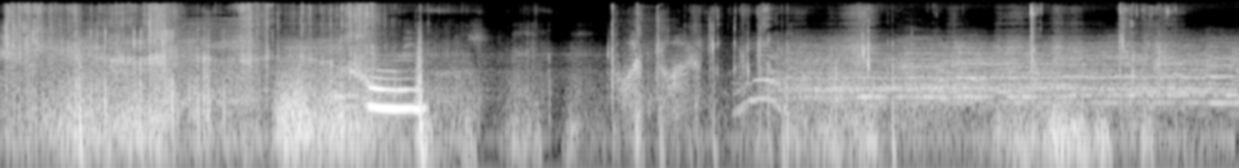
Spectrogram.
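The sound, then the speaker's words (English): Crisp bites into a sweet pepper stick cracker: several sharp, close crunches and snaps in quick bursts, followed by a softer stretch of moist chewing and crumbling that continues at a moderate level. “So what we have here is this like pepper stick and it's really, really sweet. So let's see how it sounds like.”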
